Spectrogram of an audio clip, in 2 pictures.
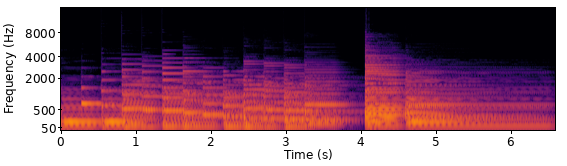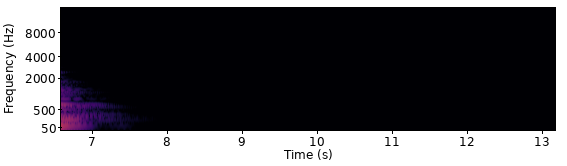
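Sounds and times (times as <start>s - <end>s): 
blues ending phrases: 0.2s - 6.7s.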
